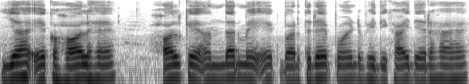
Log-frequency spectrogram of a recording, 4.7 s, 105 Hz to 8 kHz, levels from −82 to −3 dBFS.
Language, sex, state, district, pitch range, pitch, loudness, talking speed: Hindi, male, Jharkhand, Garhwa, 135-145 Hz, 140 Hz, -17 LUFS, 205 wpm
